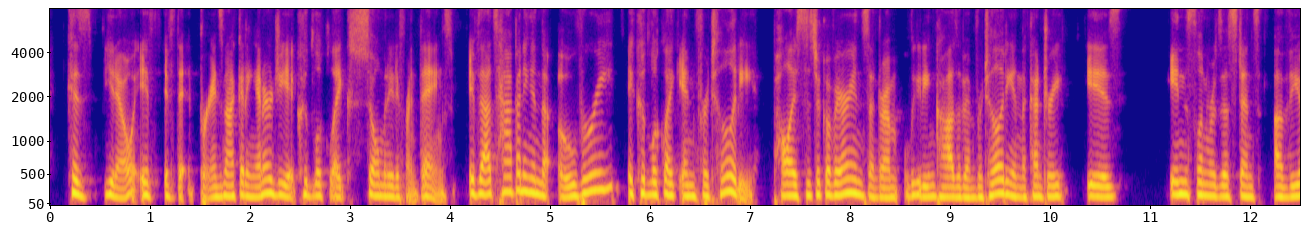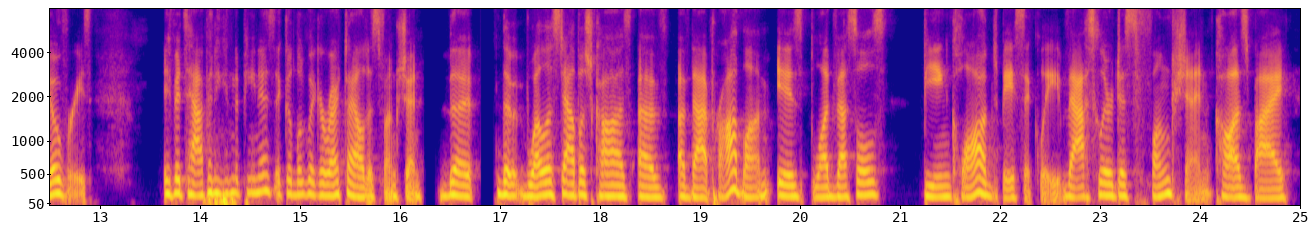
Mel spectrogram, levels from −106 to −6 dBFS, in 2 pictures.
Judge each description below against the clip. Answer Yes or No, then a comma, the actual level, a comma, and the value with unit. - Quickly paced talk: No, average, 180 wpm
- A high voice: No, medium, 170 Hz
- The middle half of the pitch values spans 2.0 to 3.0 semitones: No, average, 3.6 semitones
